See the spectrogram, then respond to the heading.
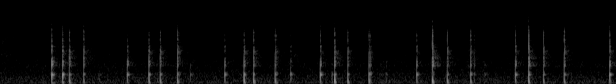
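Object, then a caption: Small faux-leather covered chest-shaped box with metal studs. Long nails tap and scratch the curved lid of a small, hollow treasure-chest box with a patterned faux-leather covering, metal clasp and studs, held up in the air. About 25 quick, dry, clicky taps come in uneven bursts, each with a brief hollow resonance and a bright edge that dies away almost instantly over a quiet background.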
